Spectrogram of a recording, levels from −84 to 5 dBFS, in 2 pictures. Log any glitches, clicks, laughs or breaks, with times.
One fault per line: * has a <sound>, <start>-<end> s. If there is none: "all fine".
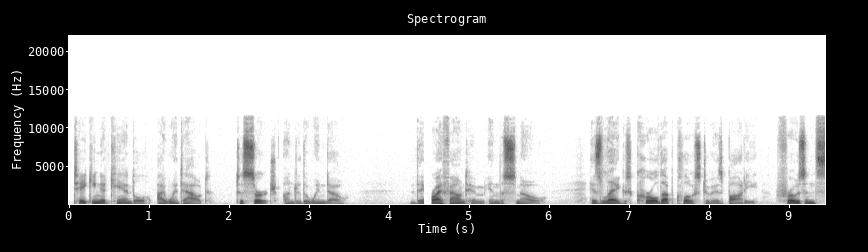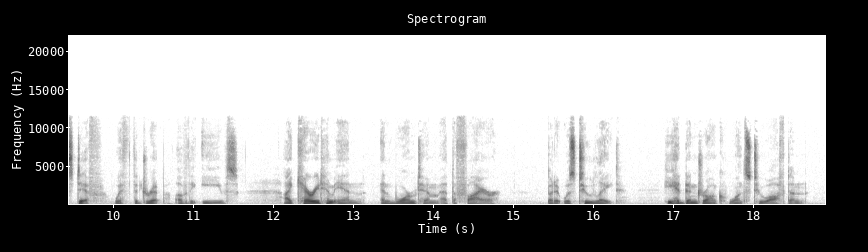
* has a dropout, 4.4-4.5 s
